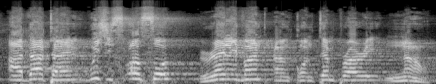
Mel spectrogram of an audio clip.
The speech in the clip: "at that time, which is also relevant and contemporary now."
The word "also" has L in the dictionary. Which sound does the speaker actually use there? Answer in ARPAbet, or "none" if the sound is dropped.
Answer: L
